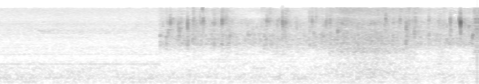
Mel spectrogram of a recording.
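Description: Near silence, then from about a second in a faint hiss of sugar, corn syrup and water syrup simmering in a stainless steel pot.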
